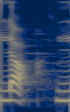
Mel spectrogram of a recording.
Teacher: ल बोलने में हमारी ज़बान पलट रही है पर लुढ़क नहीं रही है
